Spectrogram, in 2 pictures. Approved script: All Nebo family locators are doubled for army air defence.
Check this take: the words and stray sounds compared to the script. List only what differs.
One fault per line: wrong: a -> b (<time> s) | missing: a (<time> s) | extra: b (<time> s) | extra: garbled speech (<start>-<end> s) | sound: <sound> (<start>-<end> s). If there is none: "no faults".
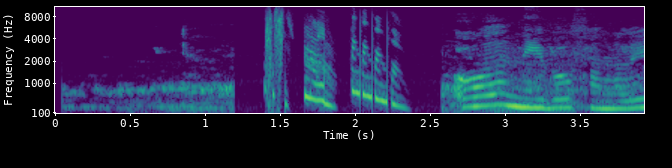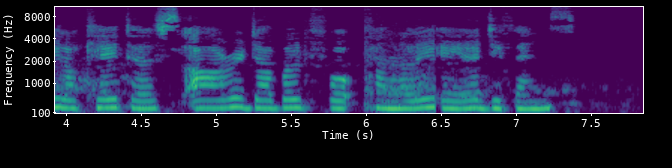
sound: chirp (1.4-2.4 s)
wrong: army -> family (5.9 s)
